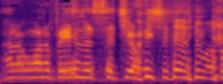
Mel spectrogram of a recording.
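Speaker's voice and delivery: high, laughing complaint. Real, not acted. Recalling the awkward pocket moment, laughing. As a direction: squeal it through a laugh.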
